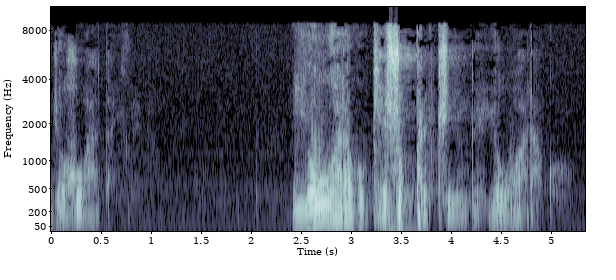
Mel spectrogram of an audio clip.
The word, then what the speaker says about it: 여호와: 이게 단어들이 역다 보니까 오늘날 우리까지 모음자를 넣어서 발음을 하려고 하다 보니 여호와 이렇게 번역됐고 그 앞에는 예호바 이렇게 이제 해게 됐습니다 그게 이제 우리말로 우리가 쉽게 번역 되다 보니까 여호와 이렇게 이제 번역이 돼 온 거예요 근데 오늘 지금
